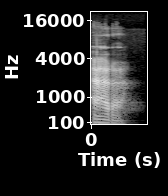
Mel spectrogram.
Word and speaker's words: at a: I'm at a loss the t is pronounced like a fast D because it's between vowels I'm Atta Ada I'm at a loss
